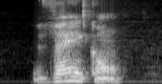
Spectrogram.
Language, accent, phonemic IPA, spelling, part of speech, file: French, Canada, /vɛ̃.kɔ̃/, vainquons, verb, LL-Q150 (fra)-vainquons.wav
- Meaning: inflection of vaincre: 1. first-person plural present indicative 2. first-person plural imperative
